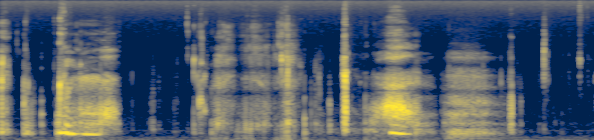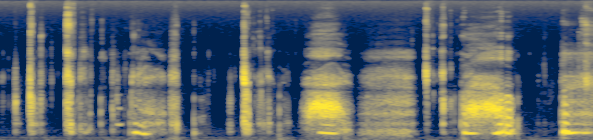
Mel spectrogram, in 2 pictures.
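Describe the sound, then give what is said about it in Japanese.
Soft, wet mouth sounds of someone eating cold ice cream come in short, quiet bursts, alternating with low whispered speech and brief silent gaps. “ほら、アイス冷たくて重くて美味しいよ。”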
